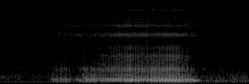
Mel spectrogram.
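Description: An English Bulldog snores with a low, rumbling, rattling breath lasting about a second and a half.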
